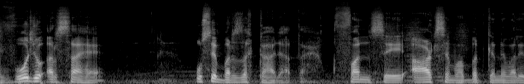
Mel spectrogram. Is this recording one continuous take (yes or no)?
no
